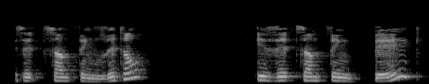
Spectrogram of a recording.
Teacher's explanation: the speaker has rising intonation her voice goes up at the top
